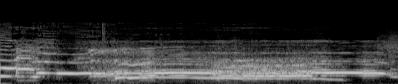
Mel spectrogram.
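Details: Two dogs, a German shorthaired pointer named Duke and a Jack Russell terrier named Cody, howl together in long overlapping tones.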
